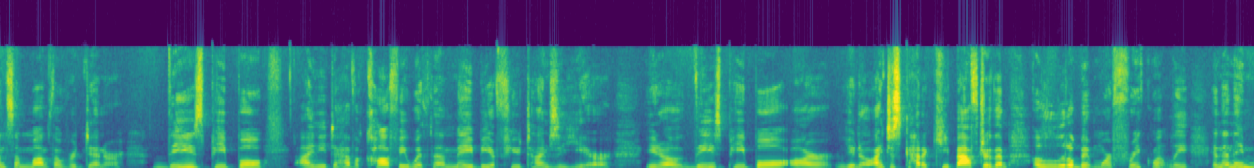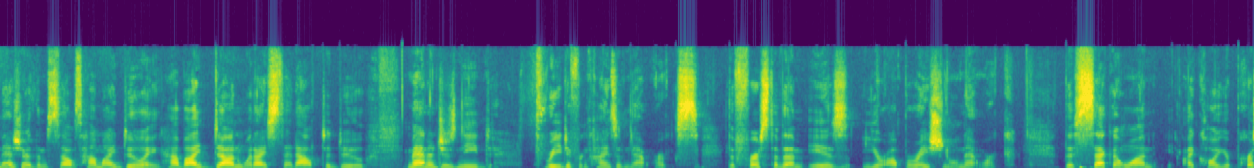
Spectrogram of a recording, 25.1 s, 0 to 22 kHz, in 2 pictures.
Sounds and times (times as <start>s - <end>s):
Speech: 0.0s - 25.0s.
